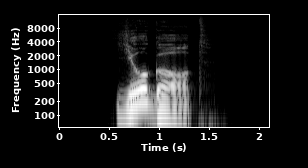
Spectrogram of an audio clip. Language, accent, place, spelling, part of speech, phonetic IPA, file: German, Germany, Berlin, Joghurt, noun, [ˈjoːɡʊɐ̯t], De-Joghurt.ogg
- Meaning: yogurt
